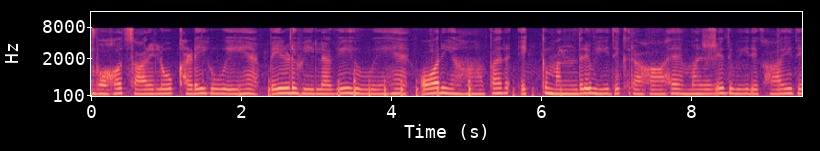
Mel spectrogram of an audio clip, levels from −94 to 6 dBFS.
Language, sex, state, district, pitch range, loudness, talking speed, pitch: Hindi, female, Chhattisgarh, Raigarh, 185-200 Hz, -17 LUFS, 150 wpm, 190 Hz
